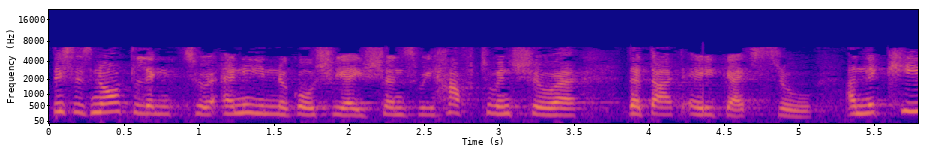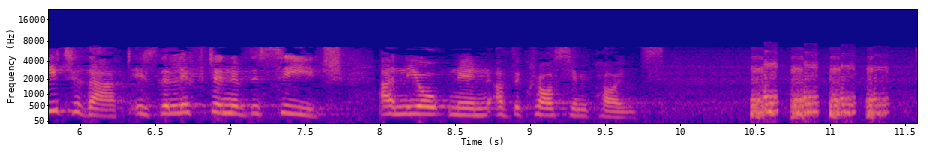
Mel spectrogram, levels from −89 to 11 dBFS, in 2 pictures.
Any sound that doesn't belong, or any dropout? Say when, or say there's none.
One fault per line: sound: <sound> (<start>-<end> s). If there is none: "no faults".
sound: laugh (10.5-11.4 s)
